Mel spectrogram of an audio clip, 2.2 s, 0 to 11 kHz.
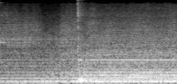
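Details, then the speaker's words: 2001 GE Spacemaker XL1400 microwave running: deep, coarse, loud buzzing hum that grows heavier, with a burnt smell. The magnetron was shorted, 17 ohms filament to case, and took out the HV diode. "It went ba-gee, like a really loud hum, and it smelled burnt right away."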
